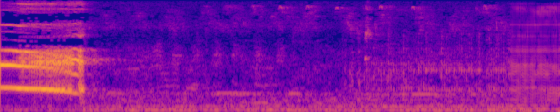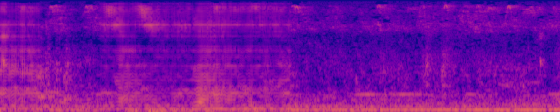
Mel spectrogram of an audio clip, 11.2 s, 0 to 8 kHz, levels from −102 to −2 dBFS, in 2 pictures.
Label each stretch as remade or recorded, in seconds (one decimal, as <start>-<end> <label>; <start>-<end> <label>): 0.0-5.1 recorded; 5.1-6.0 remade; 6.0-6.6 recorded; 6.6-8.5 remade; 8.5-11.2 recorded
